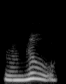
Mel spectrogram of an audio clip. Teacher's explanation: Huruf zal ujung lidahnya tempelkan ke ujung gigi seri atas.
